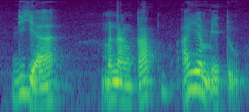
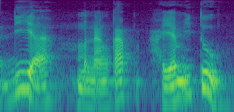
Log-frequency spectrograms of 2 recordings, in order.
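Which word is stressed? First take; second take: menangkap; itu. First: The stress falls on the word 'menangkap'. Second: The stress falls on the word 'itu'. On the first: The action was catching, not slaughtering or something else. "Yang dilakukan adalah menangkap" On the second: It was that chicken that was caught, not this one. "Yang ditangkap adalah ayam itu, bukan ayam ini"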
